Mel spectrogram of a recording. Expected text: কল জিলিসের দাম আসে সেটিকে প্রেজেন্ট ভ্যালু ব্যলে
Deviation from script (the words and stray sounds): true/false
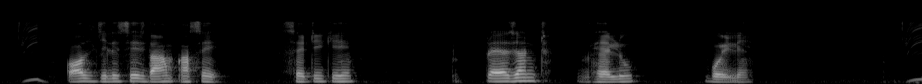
false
